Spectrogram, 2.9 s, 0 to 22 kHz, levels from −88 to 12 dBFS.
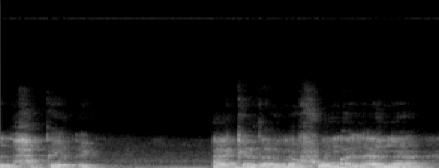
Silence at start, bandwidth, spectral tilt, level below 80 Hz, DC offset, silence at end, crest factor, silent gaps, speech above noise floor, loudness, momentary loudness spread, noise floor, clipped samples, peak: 0 s; 5.8 kHz; -9 dB/octave; -52 dBFS; under 0.1%; 0 s; 14 dB; none; 25 dB; -14 LUFS; 8 LU; -39 dBFS; under 0.1%; -2 dBFS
